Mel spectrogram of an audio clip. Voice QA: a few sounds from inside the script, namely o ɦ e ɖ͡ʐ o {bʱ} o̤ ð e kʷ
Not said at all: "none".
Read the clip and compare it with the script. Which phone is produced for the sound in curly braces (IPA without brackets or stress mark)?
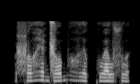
bʱ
